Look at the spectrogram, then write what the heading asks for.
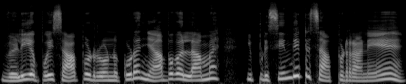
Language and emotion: Tamil, disgusted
